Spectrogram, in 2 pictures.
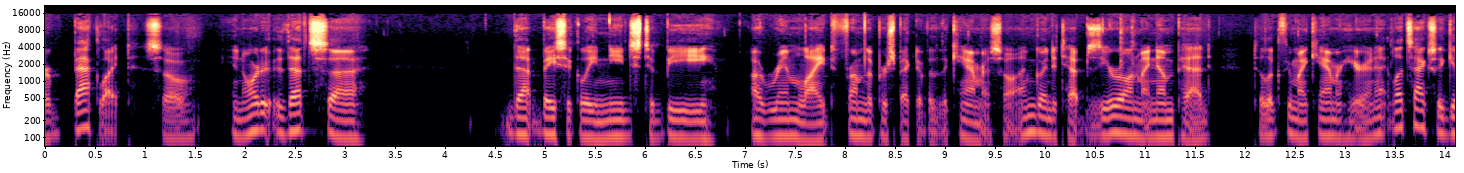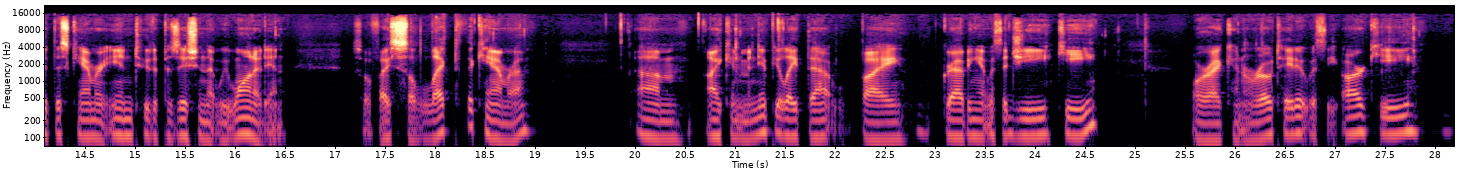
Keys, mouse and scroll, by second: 10.7 KP_0, 17.9 click, 20.9 g, 20.9 g, 26.0 r.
